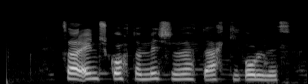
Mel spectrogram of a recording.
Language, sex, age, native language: Icelandic, male, 12, Icelandic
